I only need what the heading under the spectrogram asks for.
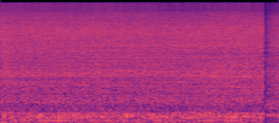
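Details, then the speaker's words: Boiler on a heat call after a faulty upstairs thermostat was replaced: steady low roar of the burner firing with an even rumble and no banging or whistling. Normal operation; the bad thermostat was the cause. "Sounds like it's running to me. It's calling. So that's what it was, with a bad thermostat."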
